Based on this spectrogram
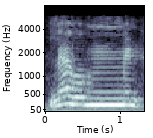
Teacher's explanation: ميم بعدها ميم، ادغام بغنة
